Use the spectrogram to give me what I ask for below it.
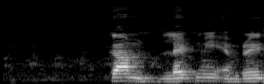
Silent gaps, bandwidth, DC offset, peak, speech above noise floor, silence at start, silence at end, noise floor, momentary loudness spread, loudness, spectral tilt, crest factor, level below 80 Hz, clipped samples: none; 14.5 kHz; under 0.1%; -2 dBFS; 40 dB; 1.1 s; 0 s; -58 dBFS; 14 LU; -19 LUFS; -6.5 dB/octave; 18 dB; -64 dBFS; under 0.1%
